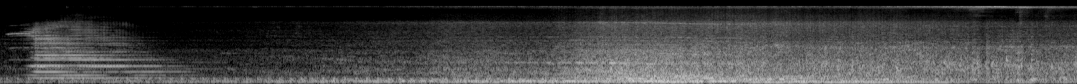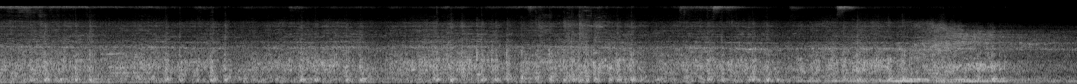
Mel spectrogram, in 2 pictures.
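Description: A diesel-electric passenger locomotive gives a short horn blast about a second long, then passes close by, working hard as it climbs a grade, its engine sound building to a peak a few seconds in. The passenger coaches follow, their wheels clattering rhythmically over the rail joints until the train fades away near the end.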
